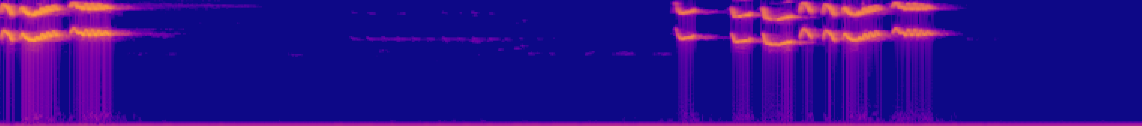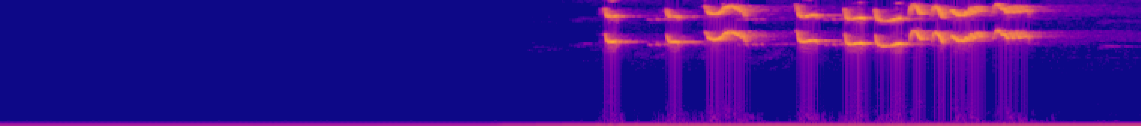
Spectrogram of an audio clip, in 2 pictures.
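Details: Short-toed treecreeper repeating its song: three brief high-pitched phrases of tinkling, slightly rising notes, each about a second long, separated by pauses of roughly three to four seconds in a silent background.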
